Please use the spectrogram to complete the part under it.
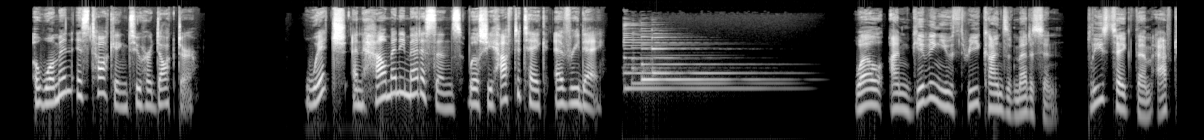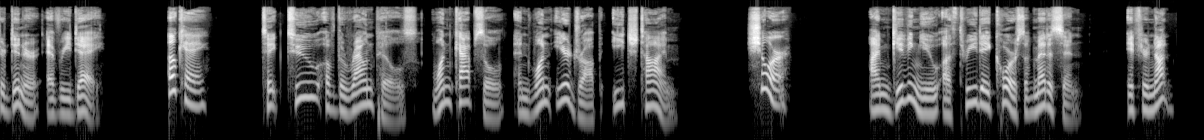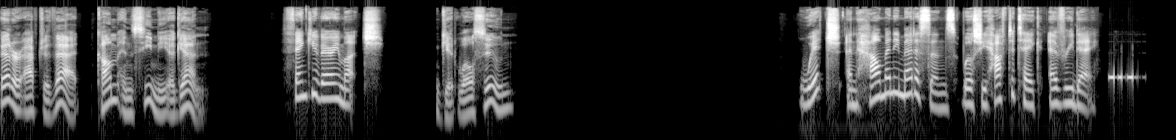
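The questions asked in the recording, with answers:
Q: Which and how many medicines will she have to take every day?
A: 2 round pills, 1 capsule and 1 eardrop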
